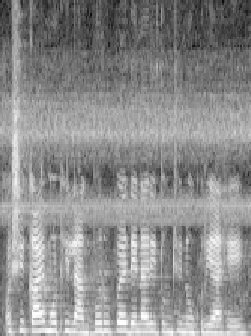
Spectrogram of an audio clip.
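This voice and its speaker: A woman's voice: high voice, steady tone, normal speed, a little mellow, lo-fi sound, natural voice. A woman voicing a resentful young wife who speaks in a scornful, reproachful way. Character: resentful young wife, bitter and sharp-tongued.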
